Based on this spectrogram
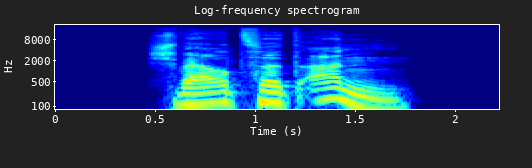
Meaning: second-person plural subjunctive I of anschwärzen
- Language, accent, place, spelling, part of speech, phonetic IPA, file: German, Germany, Berlin, schwärzet an, verb, [ˌʃvɛʁt͡sət ˈan], De-schwärzet an.ogg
